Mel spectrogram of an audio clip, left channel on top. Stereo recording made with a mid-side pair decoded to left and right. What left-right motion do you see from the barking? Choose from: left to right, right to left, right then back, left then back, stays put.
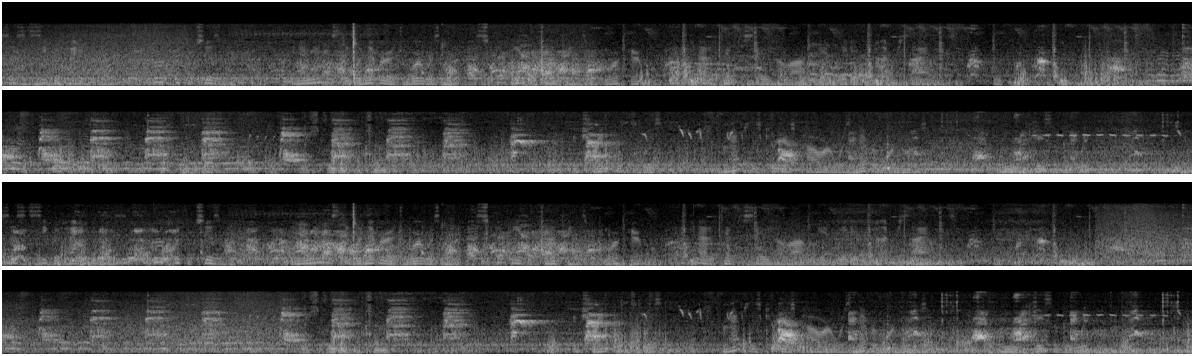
left then back.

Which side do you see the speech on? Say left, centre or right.
centre.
